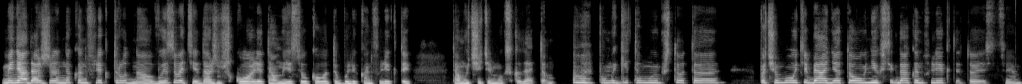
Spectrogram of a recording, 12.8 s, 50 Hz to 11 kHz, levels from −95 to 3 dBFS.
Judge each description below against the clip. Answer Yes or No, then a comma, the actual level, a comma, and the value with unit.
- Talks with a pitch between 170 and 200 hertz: No, high, 240 Hz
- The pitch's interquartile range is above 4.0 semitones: No, average, 3.4 semitones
